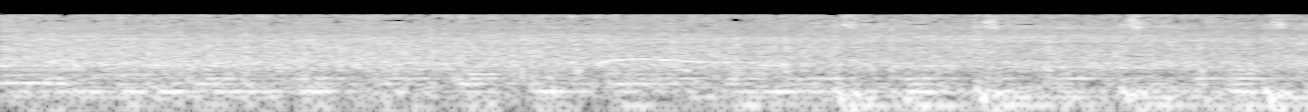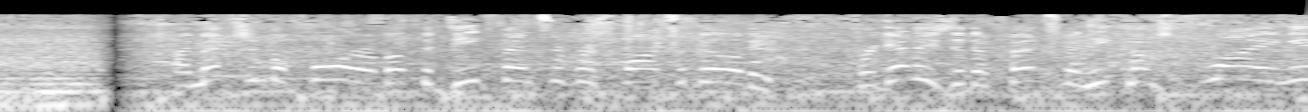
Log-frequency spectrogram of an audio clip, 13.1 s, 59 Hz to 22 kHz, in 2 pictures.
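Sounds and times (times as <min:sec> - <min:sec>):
crowd cheering: 0:00.0 - 0:13.0
goal celebration music: 0:00.0 - 0:13.0.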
